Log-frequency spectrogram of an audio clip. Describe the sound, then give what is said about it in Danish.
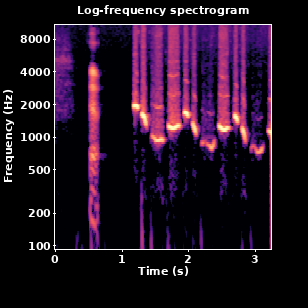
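A person whistles the Nokia ringtone melody, a quick run of about a dozen bright notes in a lilting rhythm, preceded by a short breathy puff. “Og jeg tror, jeg, tror, jeg fløjter den.”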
